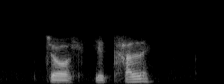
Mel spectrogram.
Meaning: football (game or ball)
- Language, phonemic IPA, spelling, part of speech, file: Navajo, /t͡ʃòːɬ jɪ̀tʰɑ̀lɪ́/, jooł yitalí, noun, Nv-jooł yitalí.ogg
